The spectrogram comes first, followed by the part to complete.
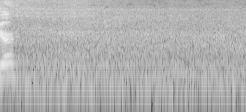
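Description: Steady traffic noise of a skip lorry passing close by on a city street, an even rumble and hiss.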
